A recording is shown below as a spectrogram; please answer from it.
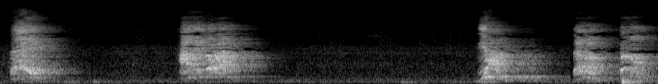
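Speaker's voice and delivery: loud, high command to the wind; Jesus shouting down the storm, loud and commanding. Acted. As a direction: order the wind to be still.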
